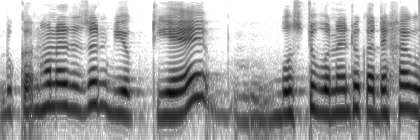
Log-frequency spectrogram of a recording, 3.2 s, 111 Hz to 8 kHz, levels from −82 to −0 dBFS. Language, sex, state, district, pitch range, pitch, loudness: Assamese, female, Assam, Sonitpur, 240-290 Hz, 255 Hz, -13 LUFS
